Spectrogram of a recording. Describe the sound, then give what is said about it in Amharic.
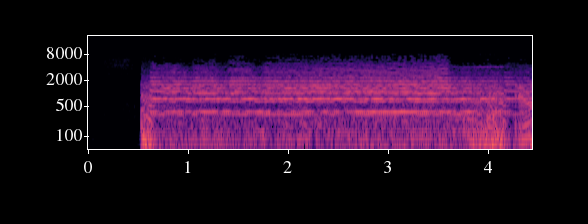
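A train in Ethiopia sounds a loud, sustained horn blast that starts abruptly after a brief low rumble and holds a steady, rich tone to the end. “የቀደመው ተመልሷል። ባቡሩ ዳግም ወደ ኢትዮጵያ መጥቷል።”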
